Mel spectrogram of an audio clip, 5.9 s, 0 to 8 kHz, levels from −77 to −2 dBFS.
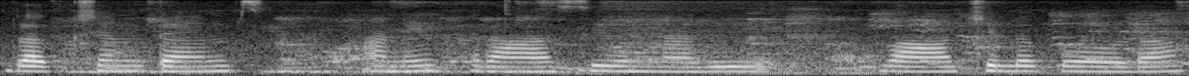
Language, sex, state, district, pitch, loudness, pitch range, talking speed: Telugu, female, Andhra Pradesh, Annamaya, 195 Hz, -18 LUFS, 185-200 Hz, 70 wpm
